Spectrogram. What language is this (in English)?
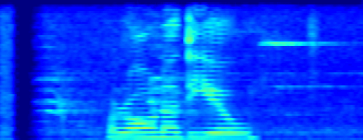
Bangla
